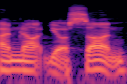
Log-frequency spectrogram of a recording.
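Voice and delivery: put-on deep, low whisper. In a story, a deep voice whispers over the baby monitor: deep Darth Vader whisper. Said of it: "You even did the low voice there".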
